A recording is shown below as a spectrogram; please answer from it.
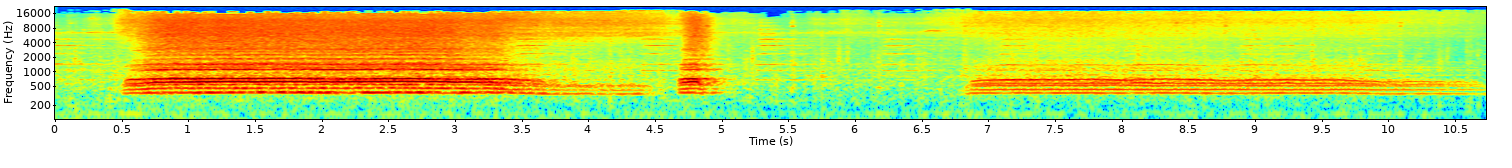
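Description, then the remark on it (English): A train coming out of a tunnel into a station sounds its horn in loud blasts: a long sustained tone, a brief short toot, then another long blast, with a faint rumble underneath and no one speaking. “Suddenly, there's a loud noise, and a train comes out of a tunnel into the station.”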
